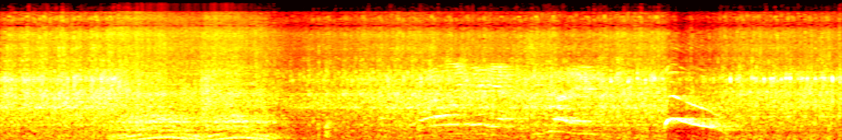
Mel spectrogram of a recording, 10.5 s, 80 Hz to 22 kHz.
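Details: Abandoned 1981 Buick Century with a 350 diesel, first start after bleeding air from the injector lines. Glow plugs don't work and one is unhooked; the engine clatters and lopes unevenly, not firing on all eight cylinders: misfire, rough running.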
